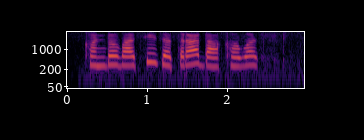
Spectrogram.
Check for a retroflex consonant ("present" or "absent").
present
